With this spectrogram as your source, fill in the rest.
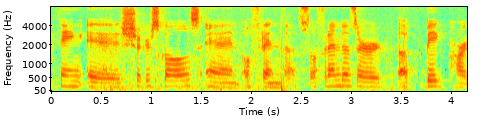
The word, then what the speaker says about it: ofrendas: a little bit about the ofrendas. Am I saying that correctly? But is there some behind you there? Yeah, so this is the ofrenda that's right behind me, and you are saying it correctly.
